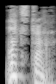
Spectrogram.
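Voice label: "extra", American English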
